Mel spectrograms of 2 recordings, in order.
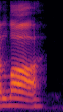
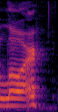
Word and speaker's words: law: So the law, not the lore.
